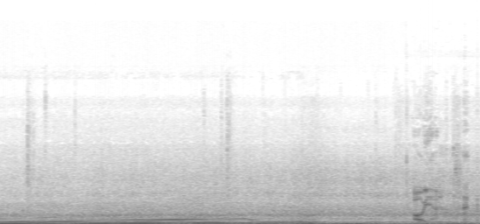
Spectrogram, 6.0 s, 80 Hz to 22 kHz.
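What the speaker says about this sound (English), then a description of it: "Let's go ahead and do an acceleration here." A 2023 Hyundai Elantra N accelerates from the driver's seat, its engine droning in steady rising bands with a brief dip near the end, a continuous loud roar over road noise.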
